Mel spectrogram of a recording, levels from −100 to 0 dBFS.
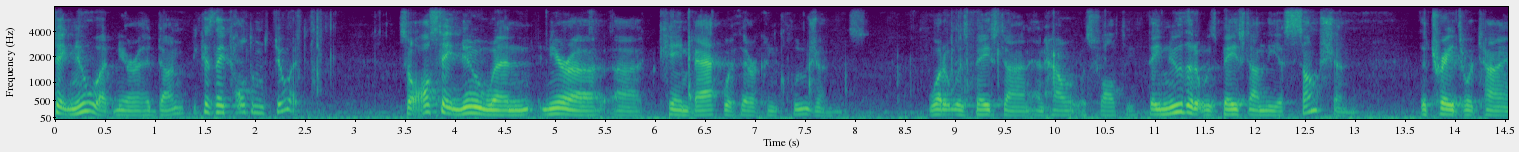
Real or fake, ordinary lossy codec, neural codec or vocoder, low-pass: fake; Opus, 32 kbps; codec, 16 kHz, 16 kbps, FreqCodec, larger model; 7.2 kHz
